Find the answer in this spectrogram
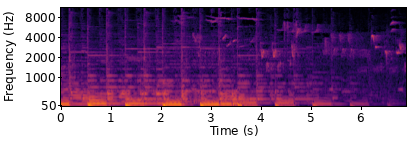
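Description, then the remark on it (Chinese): Bright, high bird chirps and tweets flit over a steady, rhythmic musical backing with pulsing low notes and tinkling tones, no voices present. “你们听见了吗？有清脆的鸟叫声诶。”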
